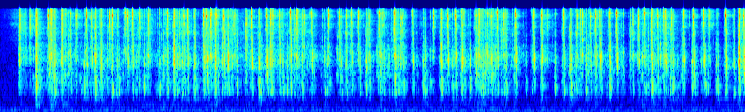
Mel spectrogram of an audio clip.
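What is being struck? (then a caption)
Plastic mechanical keyboard with clicky switches. Fingertips of both hands type continuously on a full-size mechanical keyboard with plastic keycaps and blue clicky switches. The result is a fast, steady stream of sharp, bright clicks, each dying away almost instantly, with almost no low end.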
